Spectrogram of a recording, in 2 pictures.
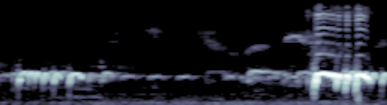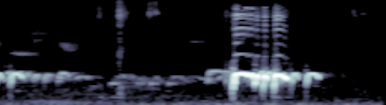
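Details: Lure song of a local zebra dove: a quiet rolling coo builds into two louder bursts of rapid, chattering staccato notes around a sustained mellow tone, repeated roughly every two and a half seconds.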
